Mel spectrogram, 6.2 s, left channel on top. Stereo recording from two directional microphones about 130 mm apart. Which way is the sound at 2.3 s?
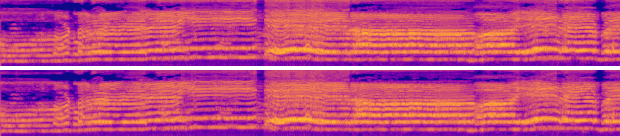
10° right (ahead or behind).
